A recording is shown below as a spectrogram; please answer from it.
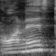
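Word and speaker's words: honest: অনেস্ট ম্যান খেয়াল করো এই যে অনেস্ট ম্যান পড়লাম এর প্রথমেই কিন্তু অ সাউন্ড উচ্চারণ করছি অনেস্ট ম্যান অনেস্ট ম্যান তাই এর পূর্বে এন ব্যবহার করব নিয়ে বলব এান অনেস্ট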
